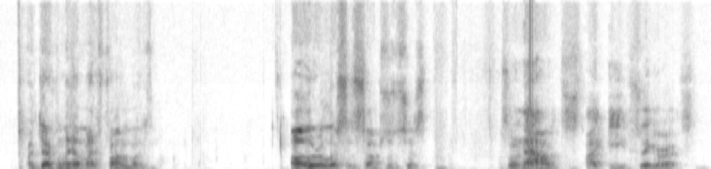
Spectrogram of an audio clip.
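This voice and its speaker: With a Boston accent, a man speaks at a moderate pace and fairly even intonation, leaving long, frequent pauses. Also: medium pitch for a man, big swings in loudness. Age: 50s. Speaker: live streamer. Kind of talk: casual chat. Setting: livestream reading chat.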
